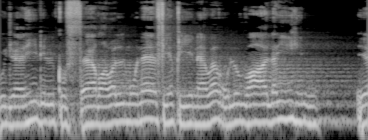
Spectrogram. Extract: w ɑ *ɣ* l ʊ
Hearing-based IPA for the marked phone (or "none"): ɣ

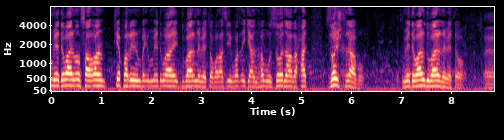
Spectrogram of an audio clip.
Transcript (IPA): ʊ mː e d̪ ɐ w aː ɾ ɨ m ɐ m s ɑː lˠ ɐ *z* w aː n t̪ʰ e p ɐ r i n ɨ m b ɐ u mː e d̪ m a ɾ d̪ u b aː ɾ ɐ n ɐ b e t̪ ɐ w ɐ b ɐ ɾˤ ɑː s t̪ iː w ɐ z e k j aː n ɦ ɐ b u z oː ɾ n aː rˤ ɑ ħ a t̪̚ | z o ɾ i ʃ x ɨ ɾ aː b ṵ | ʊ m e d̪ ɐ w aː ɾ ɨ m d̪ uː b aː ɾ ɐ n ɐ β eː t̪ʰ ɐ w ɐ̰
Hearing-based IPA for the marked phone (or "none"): none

